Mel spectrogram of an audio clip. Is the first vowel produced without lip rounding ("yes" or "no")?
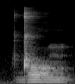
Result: no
